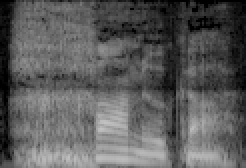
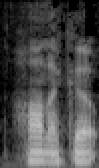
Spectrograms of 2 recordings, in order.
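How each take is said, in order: First: It begins with a guttural throat sound. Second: It begins with a plain H sound. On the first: "some of us have a problem with that guttural sound" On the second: "it's okay if you say Hanukkah"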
